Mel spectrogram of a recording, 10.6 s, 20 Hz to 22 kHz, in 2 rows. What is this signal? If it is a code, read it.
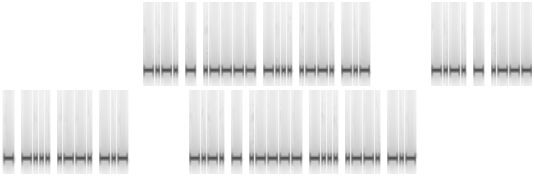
Morse code, heard as a keyed tone, about 37 wpm, 700 Hz. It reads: CT1BPK CT1BPK CT1BPK
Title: DXCC-100 Call Signs - 6 Characters - Repeated 3x - 40wpm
